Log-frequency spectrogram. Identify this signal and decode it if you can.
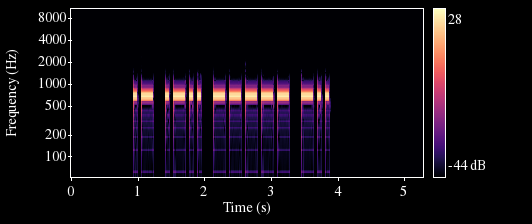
Morse code, heard as a keyed tone, about 20 wpm, 700 Hz. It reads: AL0D
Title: USA Call Signs - 4 Characters - Repeated 2x - 20wpm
